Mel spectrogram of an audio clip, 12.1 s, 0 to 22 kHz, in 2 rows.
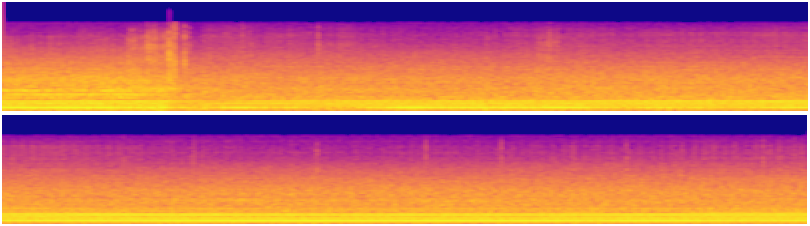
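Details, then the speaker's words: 2002 VW Beetle TDI on a test drive: steady low drone that starts around 30 mph in third and fourth gear and grows louder with speed; cause is a bad passenger-side front wheel bearing, later replaced. "It seems once it gets up to about 30 miles an hour, it starts a louder noise. "25, 30. There comes that droning like."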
